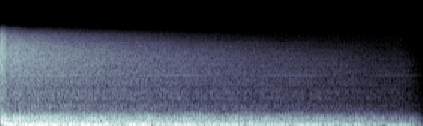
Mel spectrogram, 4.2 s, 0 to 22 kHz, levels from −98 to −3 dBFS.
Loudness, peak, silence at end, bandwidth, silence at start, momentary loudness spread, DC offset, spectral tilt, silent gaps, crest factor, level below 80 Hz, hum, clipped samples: -16 LUFS; 0 dBFS; 0.15 s; 7.4 kHz; 0 s; 19 LU; under 0.1%; -7 dB/octave; none; 14 dB; -16 dBFS; none; under 0.1%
